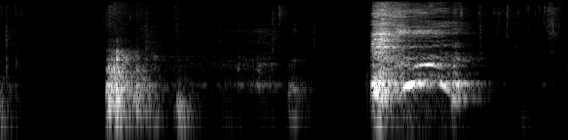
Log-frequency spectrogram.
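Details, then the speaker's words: Adult woman who says she still has COVID and has lost her voice: two harsh coughing bursts, the second louder and longer, with faint throat sounds between them, in a quiet small room. "pardon j'ai encore le covid j'arrive pas du tout à retrouver ma voix donc je suis vraiment désolé"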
